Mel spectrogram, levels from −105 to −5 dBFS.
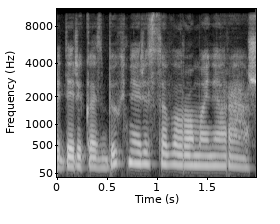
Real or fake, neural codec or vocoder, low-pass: real; none; 9.9 kHz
